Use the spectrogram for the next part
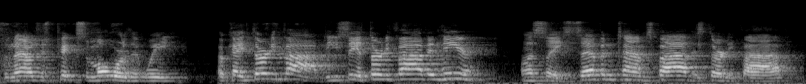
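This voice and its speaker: In an echoey classroom, a man runs a math lesson by solving problems aloud and quizzing students. His high-pitched voice has a fairly bright tone and a moderate pace. The sound is dull and far off, with a slight hiss or hum.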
